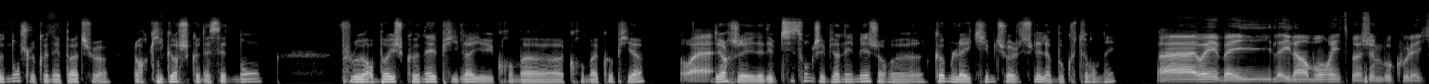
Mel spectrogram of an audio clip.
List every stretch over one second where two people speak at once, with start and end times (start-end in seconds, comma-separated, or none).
none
